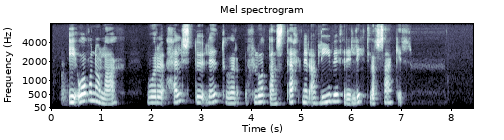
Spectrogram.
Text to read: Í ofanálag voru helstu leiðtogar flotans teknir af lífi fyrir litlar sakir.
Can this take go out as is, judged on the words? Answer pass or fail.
pass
